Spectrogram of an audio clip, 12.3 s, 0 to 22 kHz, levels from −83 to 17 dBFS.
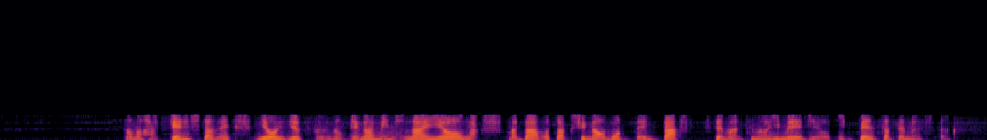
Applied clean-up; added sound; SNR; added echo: neural separator model SepFormer WHAMR!.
